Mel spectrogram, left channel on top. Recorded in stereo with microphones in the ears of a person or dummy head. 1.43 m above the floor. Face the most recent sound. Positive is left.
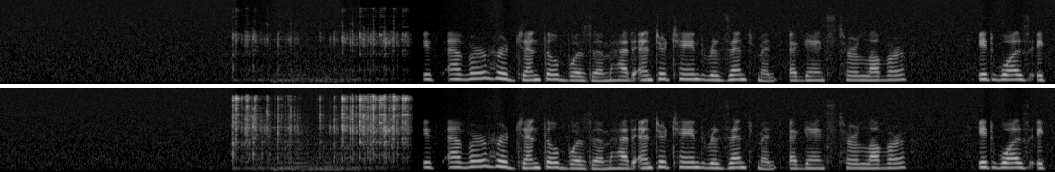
turn(degrees=-15)  # may be behind; listen again after turning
